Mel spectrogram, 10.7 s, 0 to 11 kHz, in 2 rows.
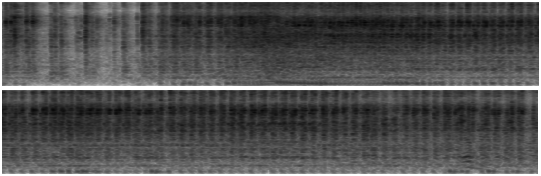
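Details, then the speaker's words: Honda Shine BS6 single-cylinder motorcycle idling in neutral before repair: fast, uneven metallic clatter, about three ticks a second, caused by a loose timing chain and very loose rockers. "ये इसकी chain है, ये जो आवाज़ कर रही थी ये इसकी थी। इतनी सारी आवाज़, राकर भी इसके दोनों में बहुत पिले है, इसकी भी आवाज़ है।"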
